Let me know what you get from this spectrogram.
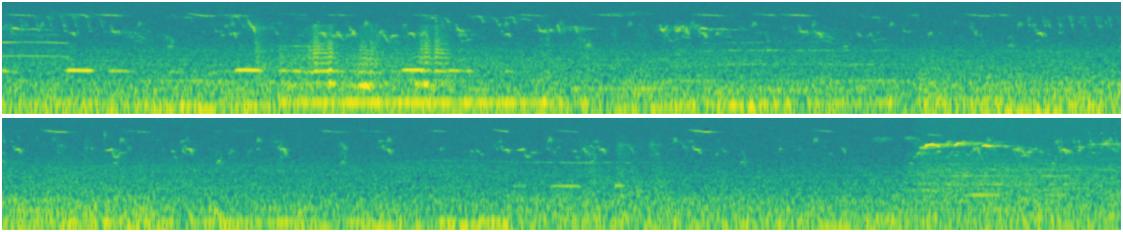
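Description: Faint outdoor ambience with small birds chirping on and off, with a louder burst of chirping near the end.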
